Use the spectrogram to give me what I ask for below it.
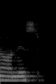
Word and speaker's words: honest: apple an egg an honest person and our honest person and our a here h is silent so they sound like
